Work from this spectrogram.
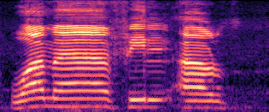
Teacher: یہاں فا کے بعد یہ یا ہے، یہ یا بھی کھینچ کر ادا نہیں کیا جائے گا، بلکہ فا کو ہم لام سے ملا کر پڑھیں گے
